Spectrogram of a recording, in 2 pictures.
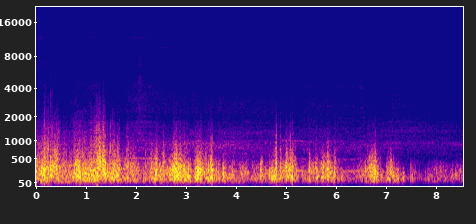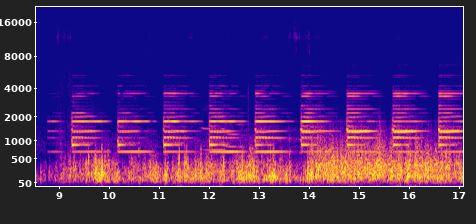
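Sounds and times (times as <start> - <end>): train rumbling: 0.0 - 17.0
level crossing warning bell: 8.8 - 17.0.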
